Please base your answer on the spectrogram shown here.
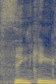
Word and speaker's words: Fsyncing: welcome to Jepsen nine of sinking feeling that is the official pronunciation for the system call should you ever need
